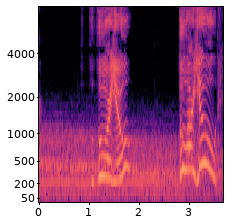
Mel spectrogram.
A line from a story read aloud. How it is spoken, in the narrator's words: stammered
